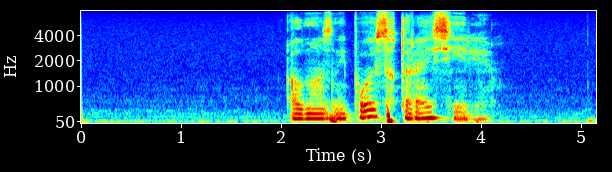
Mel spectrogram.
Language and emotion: Russian, neutral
